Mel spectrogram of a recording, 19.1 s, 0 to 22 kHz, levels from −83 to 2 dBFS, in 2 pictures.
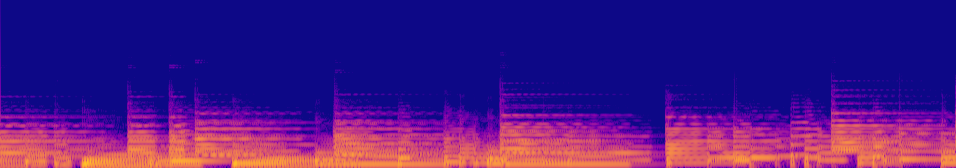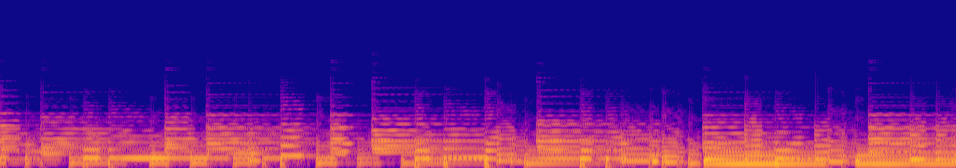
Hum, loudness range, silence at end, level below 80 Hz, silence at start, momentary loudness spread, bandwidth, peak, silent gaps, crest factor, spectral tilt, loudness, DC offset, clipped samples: none; 6 LU; 0 s; -26 dBFS; 0 s; 8 LU; 2.7 kHz; -6 dBFS; none; 16 dB; -13.5 dB/octave; -22 LUFS; under 0.1%; under 0.1%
